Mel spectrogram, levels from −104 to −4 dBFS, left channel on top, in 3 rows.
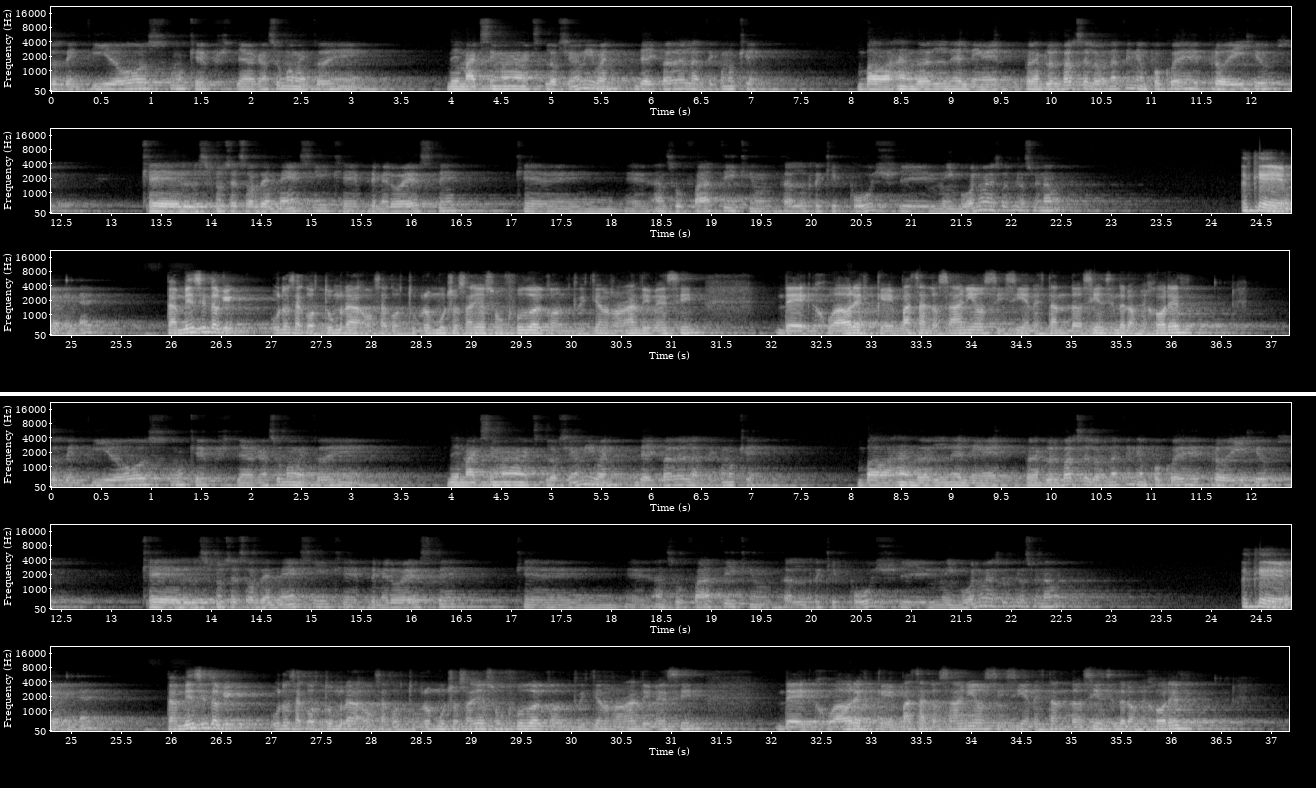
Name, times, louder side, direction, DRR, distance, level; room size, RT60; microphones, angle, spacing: voice 1, 0.0-3.2 4.0-7.2 8.1-12.3 13.3-16.5 17.1-22.5 24.7-25.2 25.6-25.8, left 2 dB, 40° left, 3 dB, 0.6 m, -34 dB
voice 2, 24.3-24.9 26.0-26.7 27.0-31.8 32.0-36.2, left 3 dB, 85° left, 8 dB, 0.8 m, -31 dB
20.5 x 8.2 x 6.4 m, 2.3 s
head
